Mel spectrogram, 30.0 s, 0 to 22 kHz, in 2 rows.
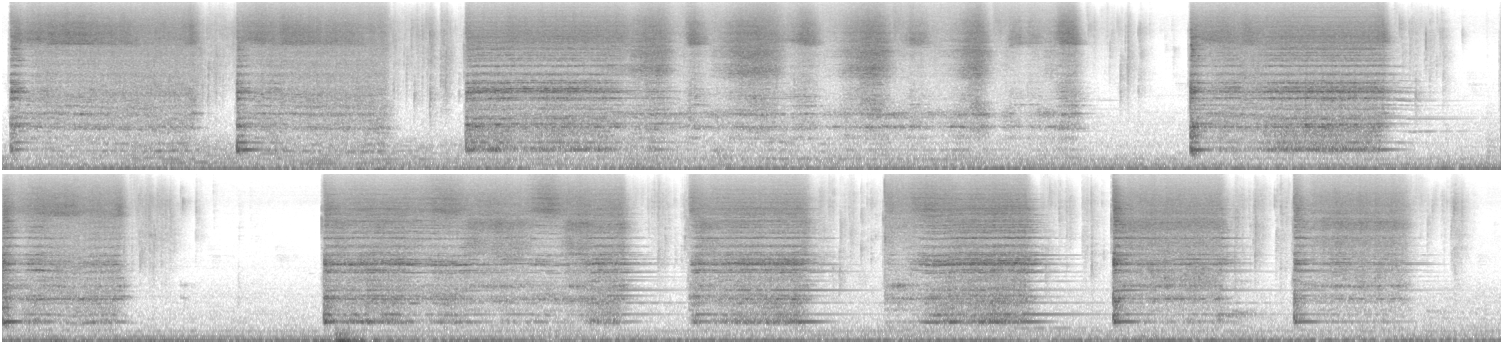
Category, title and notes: Soundscapes > Urban
Garden Hose in Jet Mode - Cleaning Metal Pet Bowl
Garden Hose in Jet Mode. I am cleaning a quite dirty metallic pet bowl in my suburban yard. A bit of suburban neighbouhood ambience is heard on the background. Recorded with Tascam DR-05X portable mini recorder.
ambience, Garden-Hose, water-fx, water-effect, metal-fx, metal-effect, Water, Metal, Hose, household, cleaning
